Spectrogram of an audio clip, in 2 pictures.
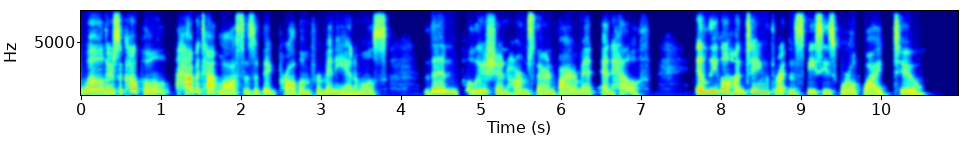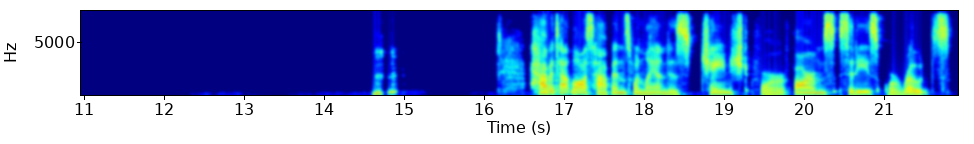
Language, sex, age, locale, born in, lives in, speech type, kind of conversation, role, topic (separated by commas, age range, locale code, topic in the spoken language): English, female, 30-34, en-US, United States, United States, read, expert-assistant, expert, What challenges do endangered species encounter?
